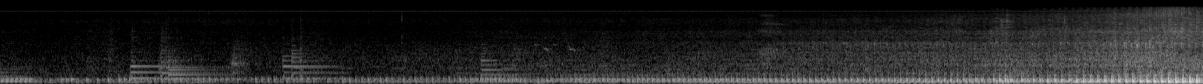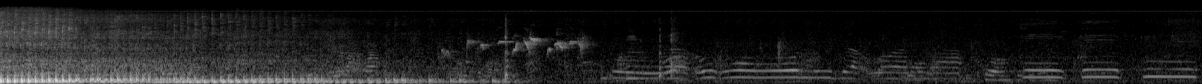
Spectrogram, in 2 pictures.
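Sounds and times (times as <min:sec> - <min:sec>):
vehicle engine passing by: 0:00.0 - 0:17.3.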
